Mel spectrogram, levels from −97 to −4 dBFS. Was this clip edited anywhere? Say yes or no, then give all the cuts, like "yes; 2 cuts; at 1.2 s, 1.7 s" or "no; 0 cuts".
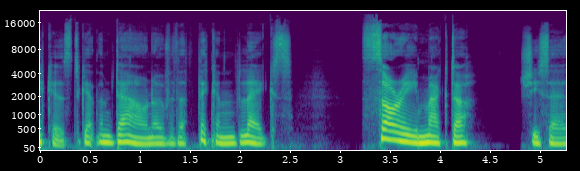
no; 0 cuts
